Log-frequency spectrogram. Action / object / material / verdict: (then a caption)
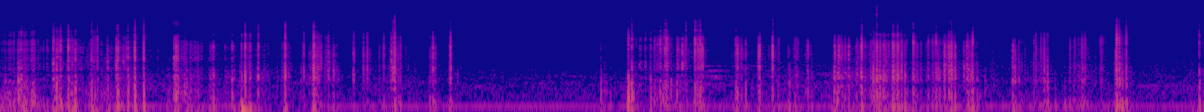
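scrape / plastic phone case covered in beads / plastic beads / none. Long nails scratch across the back of a phone in a plastic case covered with multicolored beads, making quick, dry, rattling scratches and clicks in bursts. The bursts fade into a lull around the middle before returning. A faint low hum runs steadily underneath.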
